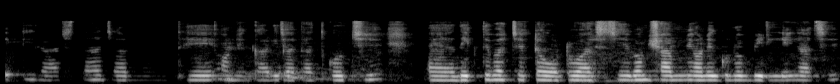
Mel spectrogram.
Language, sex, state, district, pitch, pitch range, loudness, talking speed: Bengali, female, West Bengal, North 24 Parganas, 200 Hz, 195-210 Hz, -20 LUFS, 135 wpm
